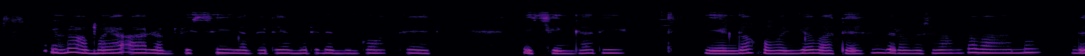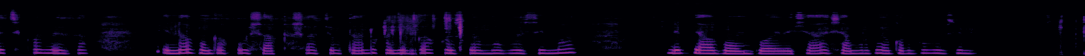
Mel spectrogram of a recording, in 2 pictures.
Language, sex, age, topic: Kinyarwanda, female, 18-24, health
